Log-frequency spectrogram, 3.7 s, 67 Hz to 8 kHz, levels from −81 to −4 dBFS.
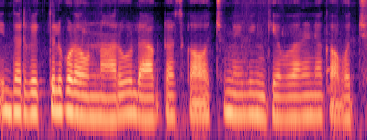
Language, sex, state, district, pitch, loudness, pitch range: Telugu, female, Andhra Pradesh, Anantapur, 155 Hz, -19 LUFS, 145-170 Hz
